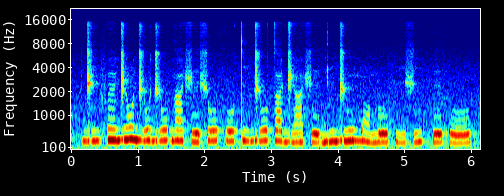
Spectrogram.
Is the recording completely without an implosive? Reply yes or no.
yes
